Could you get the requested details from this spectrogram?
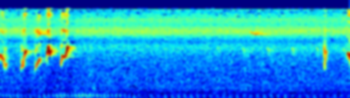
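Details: Bulbul singing a short burst of about six rising and falling whistled notes in the first second, then near silence with a faint low hum and a single note at the end.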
